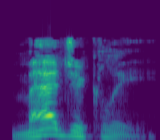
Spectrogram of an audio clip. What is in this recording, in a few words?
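"magically", British English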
